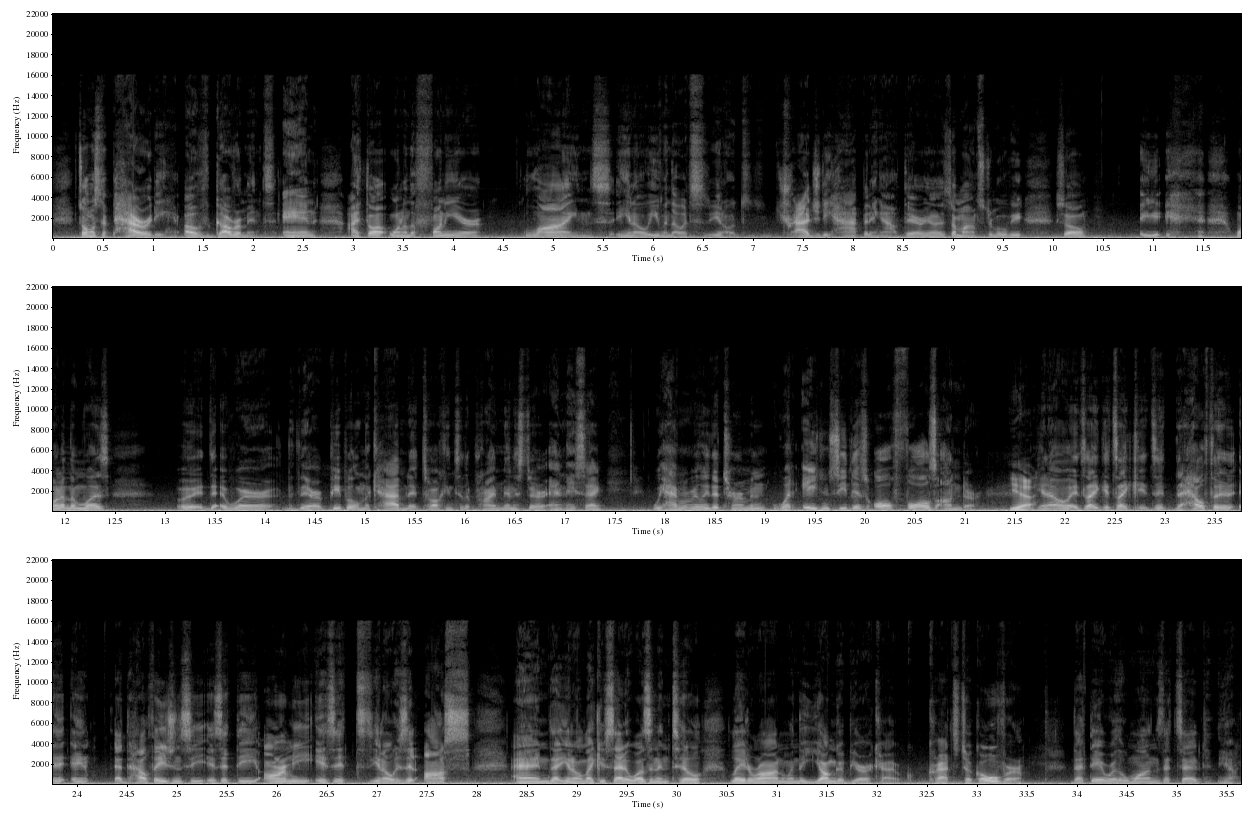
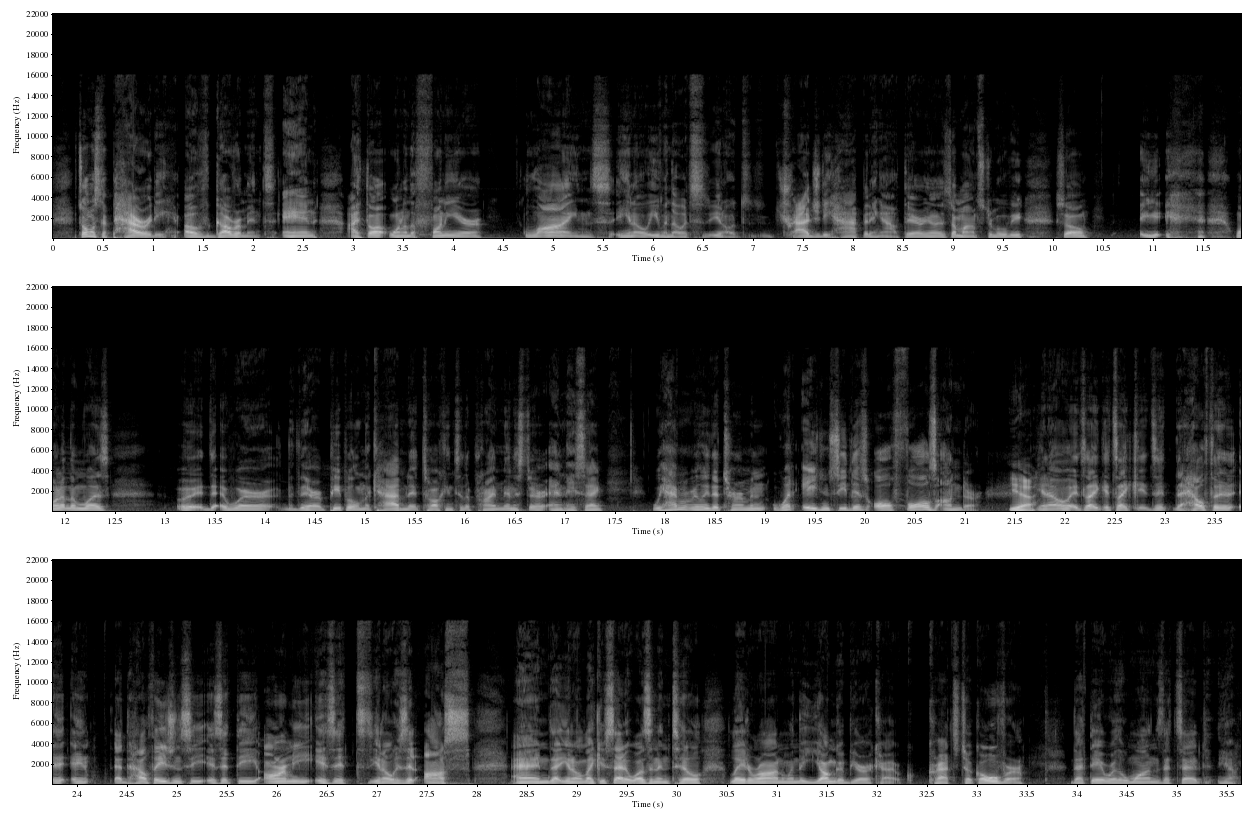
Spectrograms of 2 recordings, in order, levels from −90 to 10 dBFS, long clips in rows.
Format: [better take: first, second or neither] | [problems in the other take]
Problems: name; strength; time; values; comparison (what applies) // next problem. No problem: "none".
second | low rumble; faint; throughout; 25 dB below the speech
